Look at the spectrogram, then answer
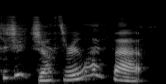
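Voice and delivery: high Irish-sounding lilt, rising at the end. Imitating another speaker's question: imitating an Irish-sounding voice. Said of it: "You go up every time".

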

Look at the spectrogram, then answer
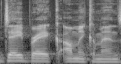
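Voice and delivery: usual speaking voice

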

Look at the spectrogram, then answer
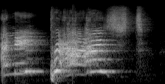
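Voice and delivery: put-on very high, very loud child's scream. Retelling a kid on a flight reaching the flight attendants' cart, imitating a kid screaming. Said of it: "she just screamed again".

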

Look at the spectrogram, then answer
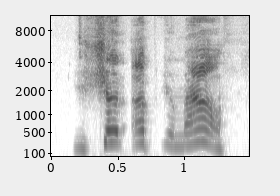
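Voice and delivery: put-on high, loud voice of a small girl. Retelling his daughter Claire bursting through the closet door, imitating Claire. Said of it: "the way you said it is her".

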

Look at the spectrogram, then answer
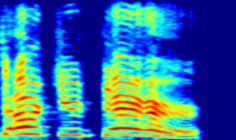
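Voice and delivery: high-pitched, loud yelling.

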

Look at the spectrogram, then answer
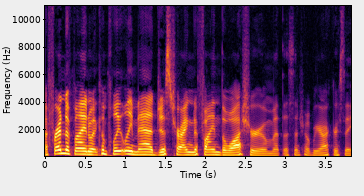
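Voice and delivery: ordinary talk, nothing marked

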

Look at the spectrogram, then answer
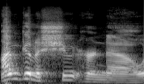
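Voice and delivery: put-on flat, deadpan voice. Quoting a character's lines from the series: deadpan Nova voice. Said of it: "with his deadpan voice".

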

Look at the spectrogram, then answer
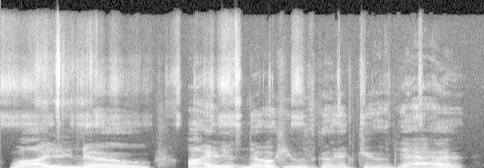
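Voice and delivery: loud, put-on dim-witted know-nothing voice. Imitating what people will say later, in a put-on dumb voice. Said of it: "that's my dumb voice".

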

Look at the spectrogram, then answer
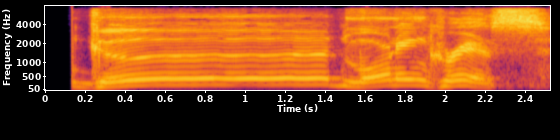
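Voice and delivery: cheerful, sunny, high voice, drawn-out "good". Podcast host greeting his co-host Chris at the show's start, happy. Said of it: "a happiness that seems to come through with that good morning".

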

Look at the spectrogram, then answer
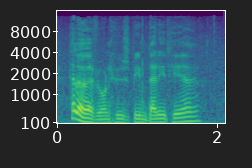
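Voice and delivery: loud, mock-posh upper-crust accent. Greeting everyone buried there in a put-on posh voice. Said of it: "Why have you got to do that voice? Because they're posh".

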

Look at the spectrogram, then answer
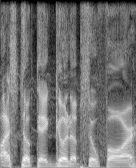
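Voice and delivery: loud, tough-guy biker-dude voice. Retelling what a man said, in a biker dude voice. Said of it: "he sounded like a biker dude ... Like this".

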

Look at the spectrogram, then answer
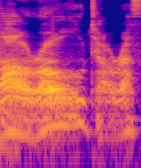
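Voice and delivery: rough, creaky, raspy voice, weak and fading. Doing a Vince voice for the other guests: best Vince voice. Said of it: "that's my best Vince voice".

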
